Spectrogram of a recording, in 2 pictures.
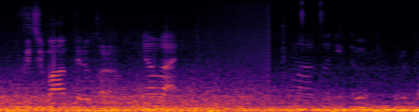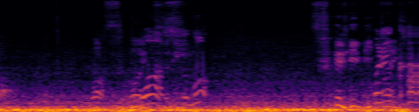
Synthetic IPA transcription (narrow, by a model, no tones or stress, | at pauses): kɯd͡ʑimaːt̪ːe̞ɾɯ̟kaɾa | jaβai | mat̪oɲʲikoɾeka | βasɨɡoisɡo | sɨɾʲibʲiɾeka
